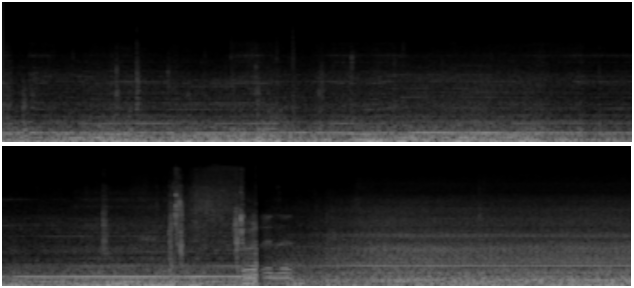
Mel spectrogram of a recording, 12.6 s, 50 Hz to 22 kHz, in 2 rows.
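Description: Volvo EC220E excavator's diesel engine running steadily with a low rumble and hum, heard from inside the cab as the machine travels. A little after eight seconds there is a short rushing noise, after which the engine note changes and the sound drops slightly in level.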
